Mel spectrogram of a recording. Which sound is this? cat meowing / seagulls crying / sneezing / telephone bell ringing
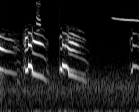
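seagulls crying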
